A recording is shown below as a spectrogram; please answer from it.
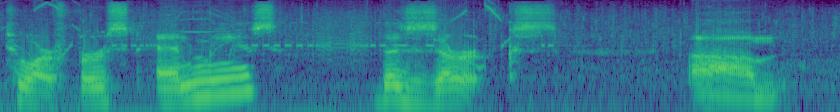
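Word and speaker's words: Zurks: our first enemies the zerks um I remember their name quite easily because it rhymes with jerks they look like head crabs from uh Half-Life 2.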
